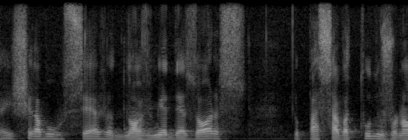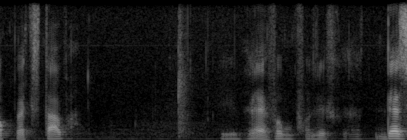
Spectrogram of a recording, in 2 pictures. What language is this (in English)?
Portuguese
